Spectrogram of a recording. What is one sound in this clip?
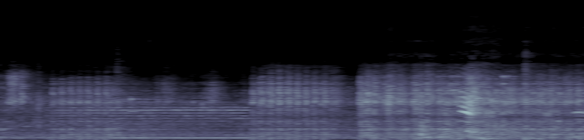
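Rapid gunfire crackles from a television speaker.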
